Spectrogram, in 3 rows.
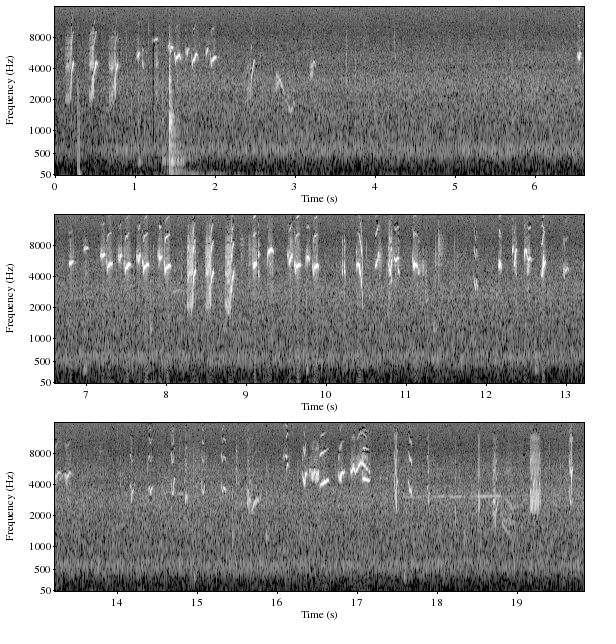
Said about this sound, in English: And these are the vocalizations of song of bird 305.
